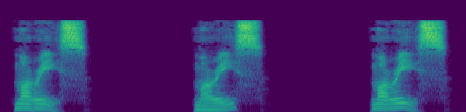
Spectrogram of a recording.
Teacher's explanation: to pronounce it correctly emphasize the first syllable Ma and the second Sy able re like hello Maurice goodbye Maurice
